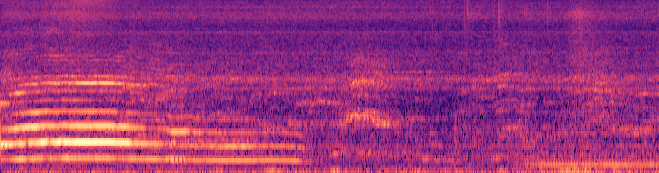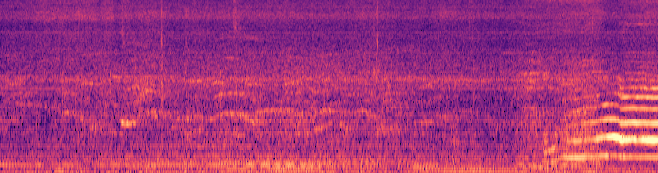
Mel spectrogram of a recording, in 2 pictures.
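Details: Fighting cats trade a long, strongly tonal yowl that wavers and then drops. A low, drawn-out growl follows in the middle, and another loud rising wail breaks out at the end over a background hum.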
